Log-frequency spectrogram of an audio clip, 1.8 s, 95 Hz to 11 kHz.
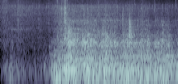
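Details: John Deere GX75 mower deck blade spindle, spun with the blade removed: a dry gritty rumble that stays rough throughout. The spindle bearings are worn and noisy and are to be replaced.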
